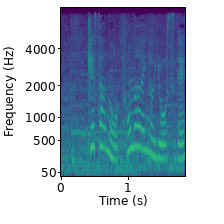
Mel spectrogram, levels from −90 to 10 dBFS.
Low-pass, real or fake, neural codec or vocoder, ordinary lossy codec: 7.2 kHz; real; none; none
